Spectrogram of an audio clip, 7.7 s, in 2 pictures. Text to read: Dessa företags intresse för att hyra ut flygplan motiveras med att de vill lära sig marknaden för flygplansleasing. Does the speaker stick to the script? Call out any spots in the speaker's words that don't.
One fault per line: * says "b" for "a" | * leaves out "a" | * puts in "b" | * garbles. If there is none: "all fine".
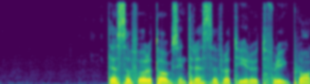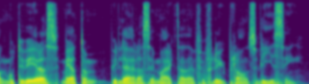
all fine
